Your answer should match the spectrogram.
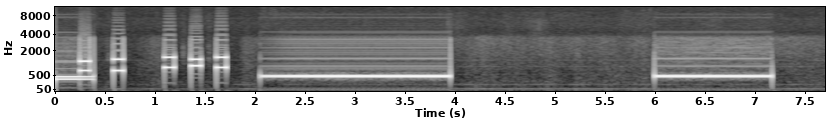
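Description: A quick series of touch-tone beeps as a phone number is dialed to call a woman, followed by a long ringback tone, a pause, and a second ring tone, heard clearly with no one talking.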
